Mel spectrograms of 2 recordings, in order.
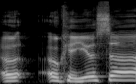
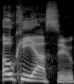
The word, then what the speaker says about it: Okuyasu: But like, Rohan's great, Koichi's great, Josuke's great, Okayusa, I just butchered that name. Jackson, please correct me. Okuyasu, close enough.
